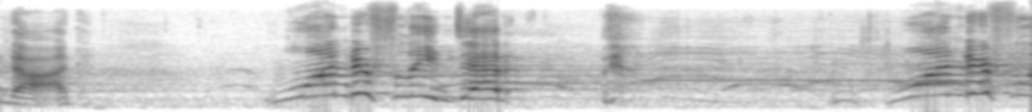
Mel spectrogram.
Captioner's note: audience cheers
